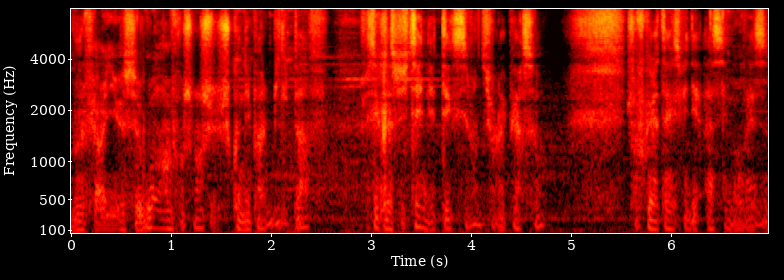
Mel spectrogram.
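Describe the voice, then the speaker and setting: A man talks at a very fast pace. Background noise is noticeable. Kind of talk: ASMR gameplay commentary while playing a video game. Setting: recorded while gaming at a computer with a headset. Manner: soft-spoken.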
